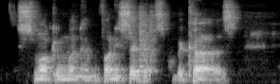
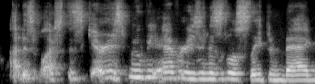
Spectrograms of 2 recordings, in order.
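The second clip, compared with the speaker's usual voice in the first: lightly voiced English guy, higher; retelling the English YouTuber's night in the car, lightly mimicked; 10 semitones higher than usual. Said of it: "he said".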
